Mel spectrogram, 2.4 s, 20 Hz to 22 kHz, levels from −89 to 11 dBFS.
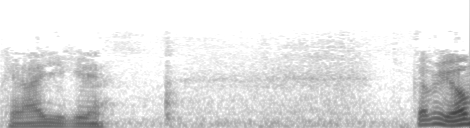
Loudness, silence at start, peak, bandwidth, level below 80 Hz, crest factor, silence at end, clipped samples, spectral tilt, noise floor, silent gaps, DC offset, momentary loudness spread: -30 LUFS; 0.05 s; -6 dBFS; 8 kHz; -50 dBFS; 22 dB; 0 s; under 0.1%; -9.5 dB/octave; -56 dBFS; none; under 0.1%; 25 LU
